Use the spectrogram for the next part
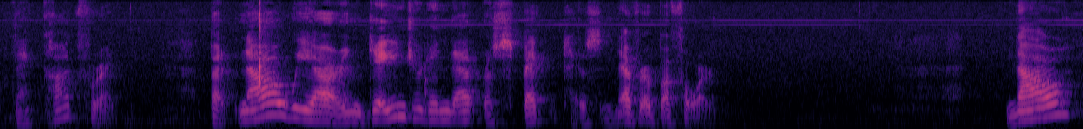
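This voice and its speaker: A very old American woman in her nineties speaks in a low-pitched voice at a slow pace. She reflects and comments earnestly, choosing her phrases deliberately and stressing them between pauses. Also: a little mellow. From United States. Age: 90s, very old. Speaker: video host, personal commentator. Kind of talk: reflective spoken commentary and reminiscence to camera.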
